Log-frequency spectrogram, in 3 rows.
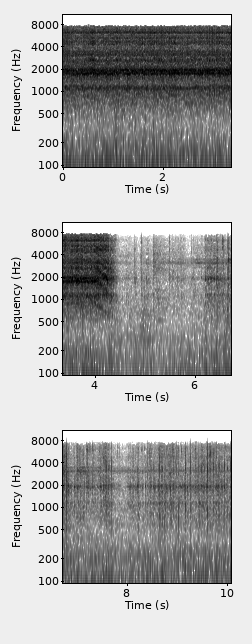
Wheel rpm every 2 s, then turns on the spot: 230, 230, 60, 30, 30.
4-10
